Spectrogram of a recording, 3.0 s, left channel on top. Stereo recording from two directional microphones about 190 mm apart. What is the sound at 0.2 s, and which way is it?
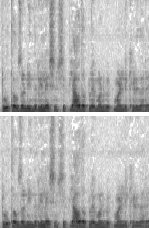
Speech, 40° left (ahead or behind).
